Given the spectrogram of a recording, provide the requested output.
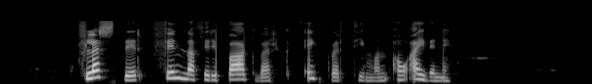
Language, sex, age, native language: Icelandic, female, 40-49, Icelandic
